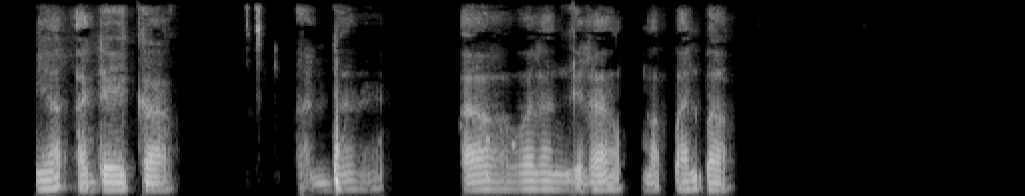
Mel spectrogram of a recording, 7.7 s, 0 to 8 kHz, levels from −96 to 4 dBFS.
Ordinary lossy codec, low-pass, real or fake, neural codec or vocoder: AAC, 32 kbps; 7.2 kHz; real; none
